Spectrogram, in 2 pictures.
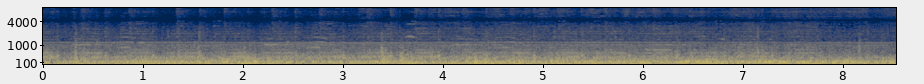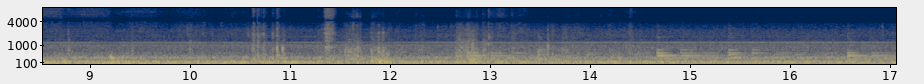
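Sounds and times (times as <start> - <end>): car engine rumble: 0.0 - 17.0.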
